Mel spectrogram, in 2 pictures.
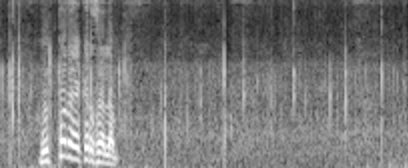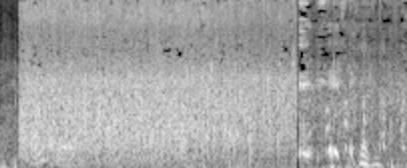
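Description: Heavy rain hissing steadily. It starts abruptly about four seconds in and lasts about three seconds.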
